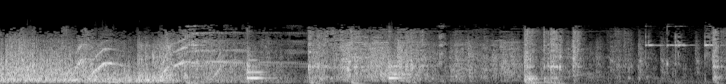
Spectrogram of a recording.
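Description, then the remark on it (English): A Christmas cracker goes off with a sharp bang, followed by a few more short pops and crackles over a dense, busy rustle with brief squeaky whistling tones. “Like make crackers go off with a bang.”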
